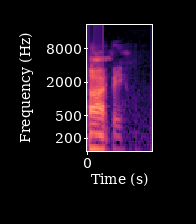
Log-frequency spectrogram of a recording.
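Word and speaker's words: Kampe: And yeah, he's a great camp, a good coach, Campy, I think is how you say it. – Yeah, Greg Campy.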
